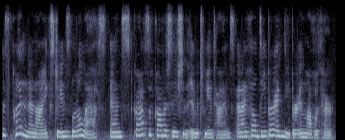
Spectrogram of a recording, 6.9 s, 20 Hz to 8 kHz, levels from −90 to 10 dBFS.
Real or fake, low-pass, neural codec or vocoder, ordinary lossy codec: real; 7.2 kHz; none; Opus, 24 kbps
